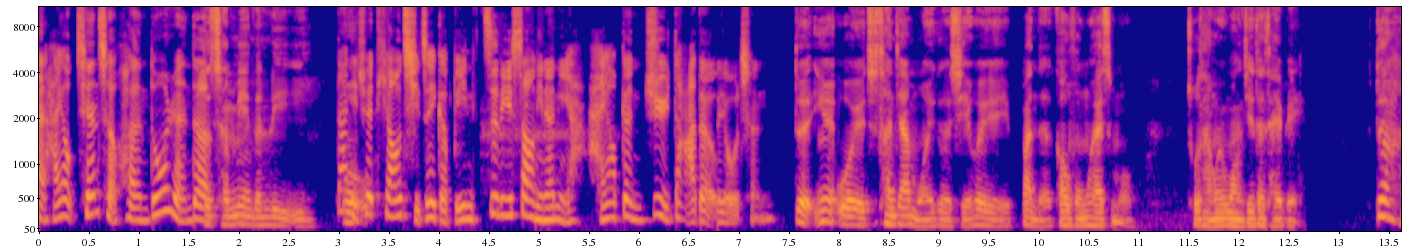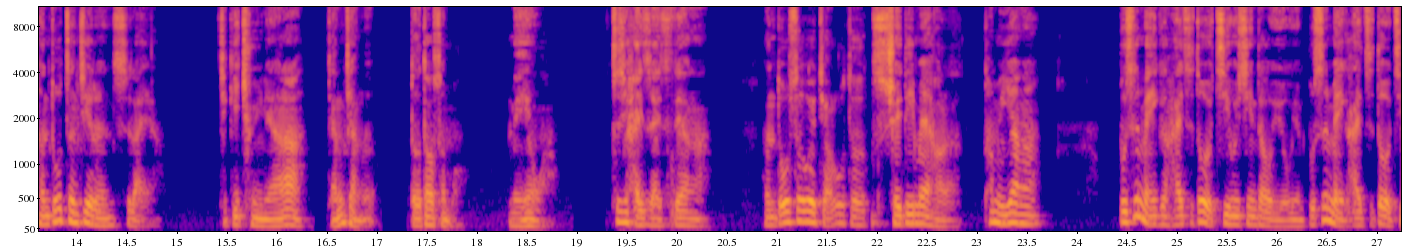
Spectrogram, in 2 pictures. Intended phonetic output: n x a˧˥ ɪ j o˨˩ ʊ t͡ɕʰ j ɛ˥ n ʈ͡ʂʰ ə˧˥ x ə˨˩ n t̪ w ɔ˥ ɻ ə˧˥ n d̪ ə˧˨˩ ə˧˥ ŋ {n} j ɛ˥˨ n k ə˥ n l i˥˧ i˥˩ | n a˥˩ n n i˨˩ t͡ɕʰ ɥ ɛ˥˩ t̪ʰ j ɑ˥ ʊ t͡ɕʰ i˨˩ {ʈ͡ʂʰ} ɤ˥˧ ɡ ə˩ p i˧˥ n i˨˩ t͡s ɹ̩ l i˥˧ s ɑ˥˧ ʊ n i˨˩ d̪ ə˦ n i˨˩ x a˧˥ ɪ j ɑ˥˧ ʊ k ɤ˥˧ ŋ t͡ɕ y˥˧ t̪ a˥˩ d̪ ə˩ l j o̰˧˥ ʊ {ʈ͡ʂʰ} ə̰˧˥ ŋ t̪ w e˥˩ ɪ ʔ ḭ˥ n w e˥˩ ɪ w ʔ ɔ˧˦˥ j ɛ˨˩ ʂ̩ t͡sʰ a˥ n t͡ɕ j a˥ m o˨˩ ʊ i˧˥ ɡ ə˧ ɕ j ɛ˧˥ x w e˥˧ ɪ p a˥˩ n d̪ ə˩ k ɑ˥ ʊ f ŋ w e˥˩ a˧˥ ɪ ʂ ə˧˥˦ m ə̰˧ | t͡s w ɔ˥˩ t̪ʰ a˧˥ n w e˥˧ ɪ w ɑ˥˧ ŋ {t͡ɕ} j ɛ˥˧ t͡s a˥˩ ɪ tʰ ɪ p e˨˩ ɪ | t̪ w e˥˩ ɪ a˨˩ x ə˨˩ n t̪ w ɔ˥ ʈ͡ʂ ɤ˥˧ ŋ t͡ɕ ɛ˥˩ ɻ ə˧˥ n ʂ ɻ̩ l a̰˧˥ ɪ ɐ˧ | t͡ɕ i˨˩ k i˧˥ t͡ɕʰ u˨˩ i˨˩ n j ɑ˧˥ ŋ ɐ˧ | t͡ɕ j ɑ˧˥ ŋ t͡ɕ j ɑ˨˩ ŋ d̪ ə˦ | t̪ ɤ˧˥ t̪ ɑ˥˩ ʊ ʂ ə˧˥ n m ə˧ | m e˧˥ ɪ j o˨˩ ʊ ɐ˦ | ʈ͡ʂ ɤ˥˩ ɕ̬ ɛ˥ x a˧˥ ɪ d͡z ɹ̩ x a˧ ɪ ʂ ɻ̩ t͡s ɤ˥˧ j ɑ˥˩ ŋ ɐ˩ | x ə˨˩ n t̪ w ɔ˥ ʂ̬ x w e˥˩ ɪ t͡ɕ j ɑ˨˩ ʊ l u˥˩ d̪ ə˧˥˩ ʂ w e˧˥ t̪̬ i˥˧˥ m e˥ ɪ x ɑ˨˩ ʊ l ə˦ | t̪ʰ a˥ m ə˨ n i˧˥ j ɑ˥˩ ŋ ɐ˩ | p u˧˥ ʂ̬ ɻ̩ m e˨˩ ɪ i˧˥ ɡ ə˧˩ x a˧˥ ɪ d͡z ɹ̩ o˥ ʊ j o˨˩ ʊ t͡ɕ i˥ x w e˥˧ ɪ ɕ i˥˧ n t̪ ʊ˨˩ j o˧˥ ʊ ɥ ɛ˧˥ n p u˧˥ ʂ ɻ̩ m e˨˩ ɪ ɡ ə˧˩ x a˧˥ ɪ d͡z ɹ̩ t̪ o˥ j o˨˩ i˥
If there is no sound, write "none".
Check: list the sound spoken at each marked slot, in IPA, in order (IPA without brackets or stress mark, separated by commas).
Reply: m, ʈ͡ʂ, ʈ͡ʂʰ, t͡ɕ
